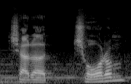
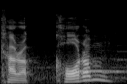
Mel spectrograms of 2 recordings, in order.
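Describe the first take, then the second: First: The name begins with a ch sound. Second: The name begins with a hard k sound.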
